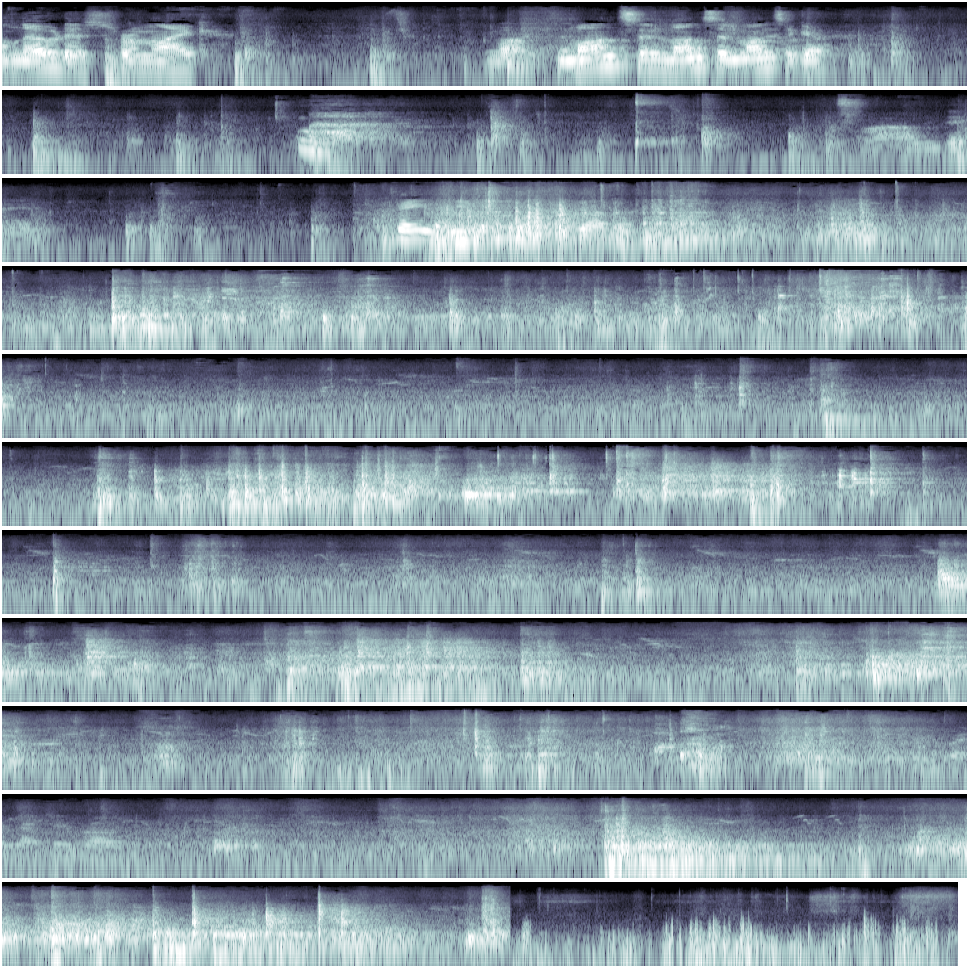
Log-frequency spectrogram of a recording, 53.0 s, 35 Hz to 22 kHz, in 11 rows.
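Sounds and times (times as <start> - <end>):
footsteps on wooden stairs: 0.5 - 2.7, 4.2 - 6.2, 7.1 - 12.5
wooden furniture knocking and scraping: 9.6 - 20.6, 45.9 - 50.8.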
